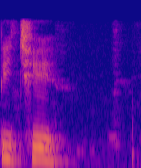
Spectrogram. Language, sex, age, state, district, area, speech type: Hindi, female, 18-30, Uttar Pradesh, Azamgarh, rural, read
